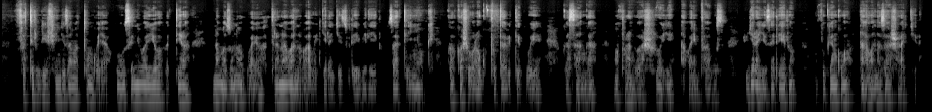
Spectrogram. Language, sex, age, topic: Kinyarwanda, female, 25-35, finance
